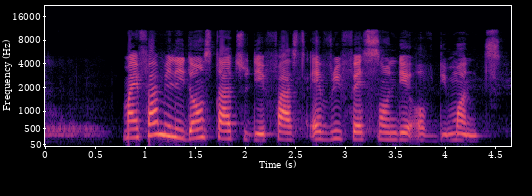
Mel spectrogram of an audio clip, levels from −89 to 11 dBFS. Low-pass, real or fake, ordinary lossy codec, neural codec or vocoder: 10.8 kHz; real; MP3, 96 kbps; none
